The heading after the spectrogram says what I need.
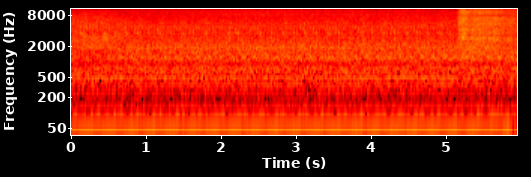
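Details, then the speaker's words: Subaru engine idling while a vacuum hose is pulled to test wideband air/fuel sensor response; a sudden sharp hiss as air rushes in through the open hose, idle nearly stalls, and the sensor voltage and equivalence ratio rise as expected. "all right maybe you can hear the vacuum leak oh almost killed the engine there but unquestionably it did increase so that test worked pretty good"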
